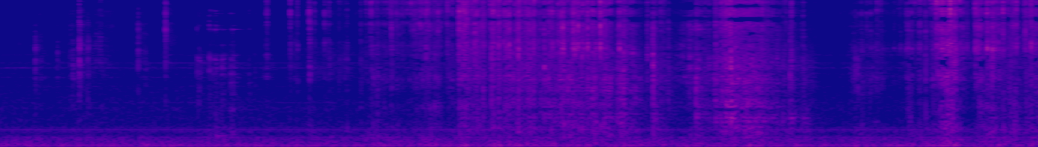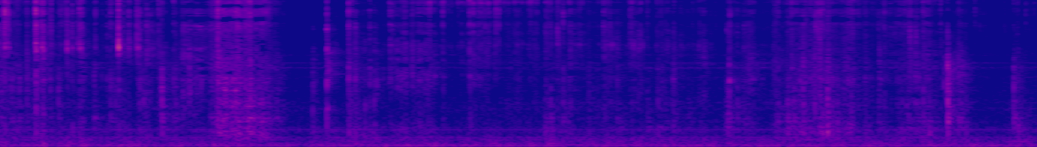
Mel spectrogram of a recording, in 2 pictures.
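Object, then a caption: Bar of soap scraped and cut with a blade. A blade scrapes across the grid-scored surface of a solid blue-and-white striped soap bar, cutting it into small cubes. Dense, bright, crackling scrapes and crisp crumbling ticks rise and fall in bursts, with soft gaps between passes.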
